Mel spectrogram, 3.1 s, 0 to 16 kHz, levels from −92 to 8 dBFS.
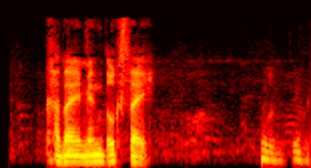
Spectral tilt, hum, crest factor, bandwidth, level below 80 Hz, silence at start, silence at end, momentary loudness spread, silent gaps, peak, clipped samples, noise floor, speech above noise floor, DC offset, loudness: -5 dB/octave; none; 22 dB; 11.5 kHz; -46 dBFS; 0.45 s; 0 s; 14 LU; none; -2 dBFS; under 0.1%; -59 dBFS; 37 dB; under 0.1%; -22 LUFS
